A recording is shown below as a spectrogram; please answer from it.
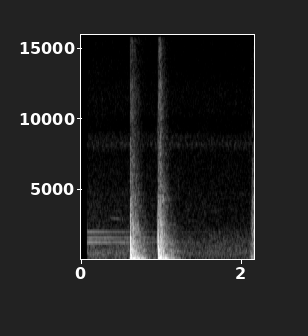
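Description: Two knocks on a door, a third of a second apart.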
